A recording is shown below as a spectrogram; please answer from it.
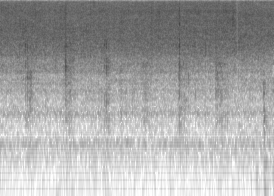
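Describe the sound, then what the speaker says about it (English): Vegetable fried rice being stirred in a pan after salt and black pepper go in, a steady close sizzle with repeated scraping strokes of the utensil at an even rhythm, no voices. "Okay, we're gonna mix in this black pepper and the salt."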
